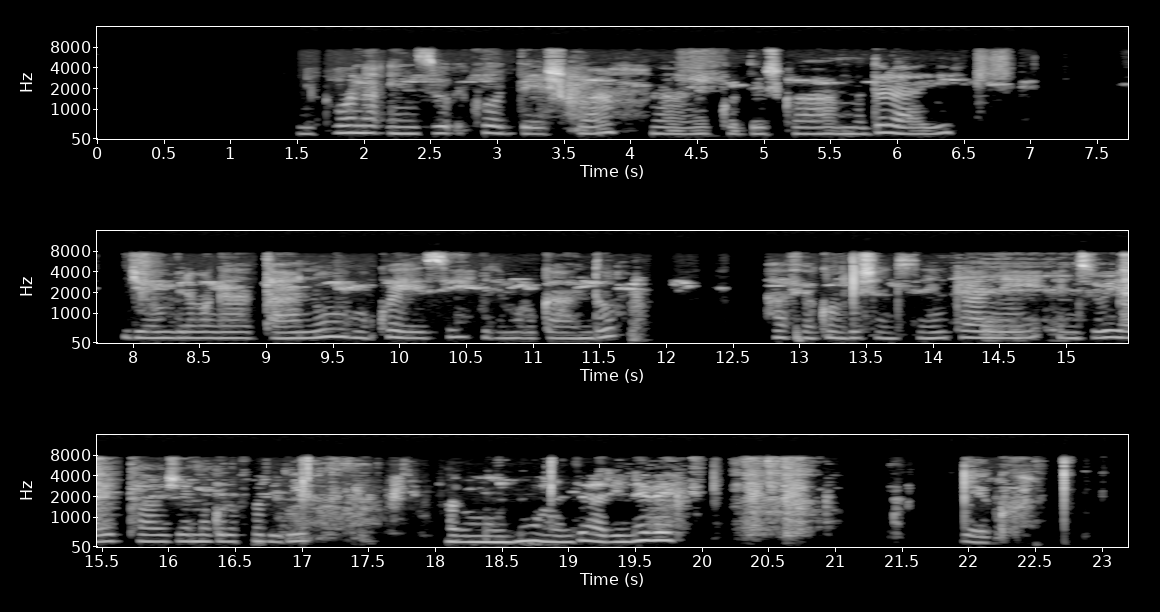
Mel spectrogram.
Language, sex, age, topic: Kinyarwanda, female, 18-24, finance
